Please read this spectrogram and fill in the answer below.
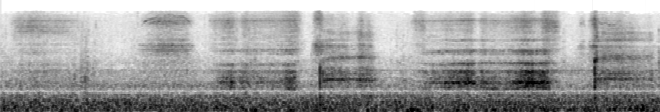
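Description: A few slow, breathy breaths close to the microphone, over a steady low background rumble.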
